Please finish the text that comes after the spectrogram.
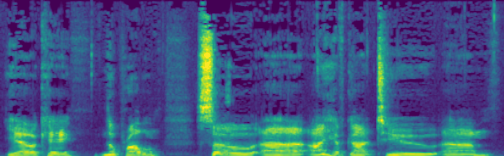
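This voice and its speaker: A man hosting a live stream in an unscripted, chatty way, speaking haltingly with long pauses. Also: medium pitch, fairly even intonation, fairly bright tone. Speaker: live show host.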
